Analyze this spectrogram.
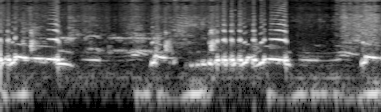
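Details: Barbary dove cooing, a recording used as a lure to train local doves to coo readily: rolling, throaty coos with a short rising start and a drawn-out level note, repeated several times over low thumping background noise.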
